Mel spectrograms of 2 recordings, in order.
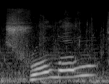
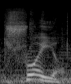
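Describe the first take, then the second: First: The middle consonant is a clear L sound. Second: The middle consonant is a Y sound. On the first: "is it double L" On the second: "or is it a Y sound? Like Troyo"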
